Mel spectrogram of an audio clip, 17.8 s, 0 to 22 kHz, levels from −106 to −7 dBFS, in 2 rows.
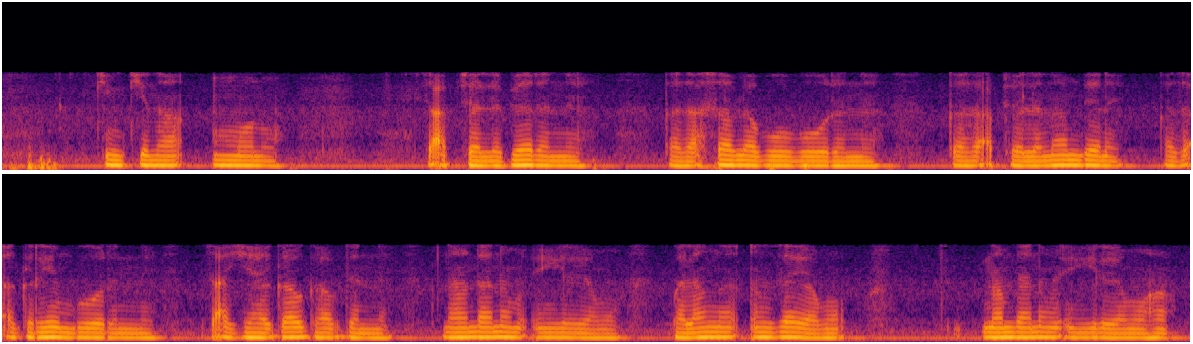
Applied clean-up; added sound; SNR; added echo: none; none; none; none.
